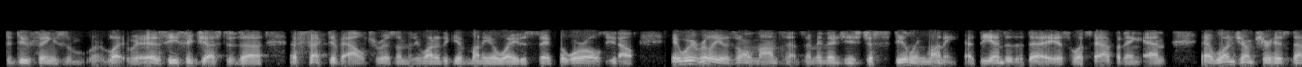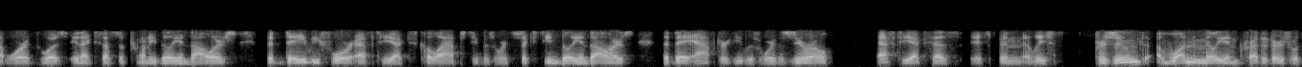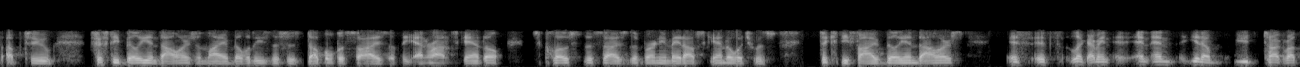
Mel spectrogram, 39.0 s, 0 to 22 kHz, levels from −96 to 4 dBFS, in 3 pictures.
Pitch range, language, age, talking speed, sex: 90-105 Hz, English, 50-69, 195 wpm, male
